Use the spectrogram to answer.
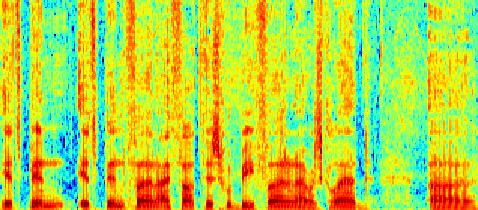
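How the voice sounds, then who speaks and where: Here is a normal speaking voice with an American accent, moving at a fairly slow pace. Intonation is fairly even, and the sound is dry and close with no echo. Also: man. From Vienna area, US Midwest. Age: 60s. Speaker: alumni interviewer. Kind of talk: casual interview.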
